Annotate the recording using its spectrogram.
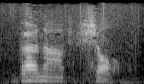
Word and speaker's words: Bernard Shaw: Bernard Shaw. – Именно так произносится эта древняя ирландская фамилия.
